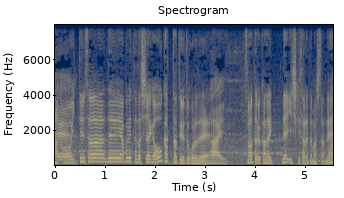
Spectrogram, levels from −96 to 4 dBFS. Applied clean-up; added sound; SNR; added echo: none; none; none; none.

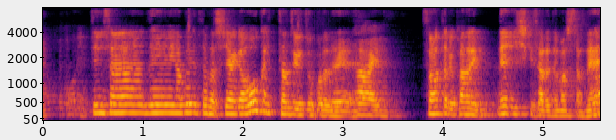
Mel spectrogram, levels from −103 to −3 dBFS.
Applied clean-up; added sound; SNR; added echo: neural mask model DeepFilterNet 3.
